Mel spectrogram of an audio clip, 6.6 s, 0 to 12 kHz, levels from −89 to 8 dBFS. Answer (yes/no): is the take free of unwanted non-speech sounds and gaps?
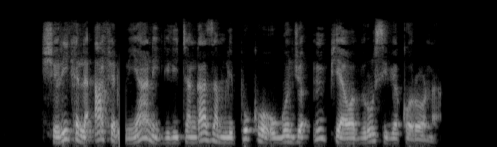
no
